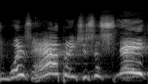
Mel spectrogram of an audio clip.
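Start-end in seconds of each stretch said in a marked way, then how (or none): 0.0-0.8 alarmed shout. Retold or imitated. Naked husband bursts in. 1.1-1.5 very high, loud yelp; panicked yelp. Retold or imitated. Wife answers panicked.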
